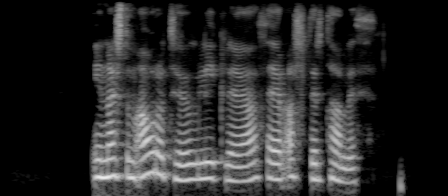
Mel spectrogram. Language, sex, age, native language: Icelandic, female, 20-29, Icelandic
